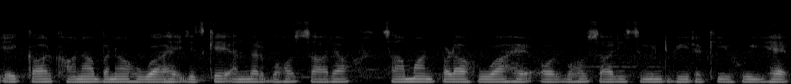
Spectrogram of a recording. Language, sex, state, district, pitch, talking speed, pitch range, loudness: Hindi, male, Jharkhand, Jamtara, 125 Hz, 160 wpm, 120-125 Hz, -40 LUFS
